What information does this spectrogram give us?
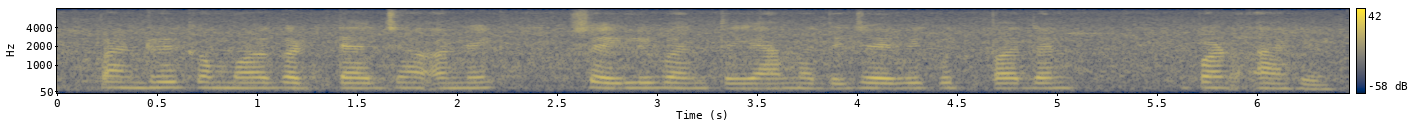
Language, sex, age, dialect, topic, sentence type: Marathi, female, 25-30, Northern Konkan, agriculture, statement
